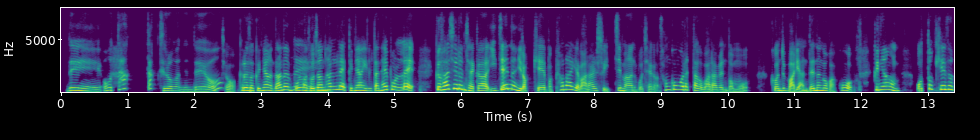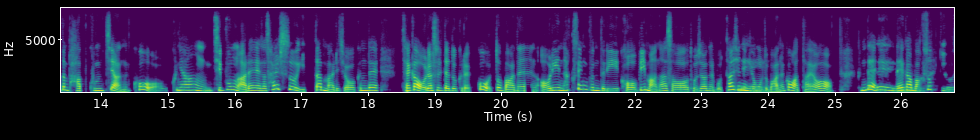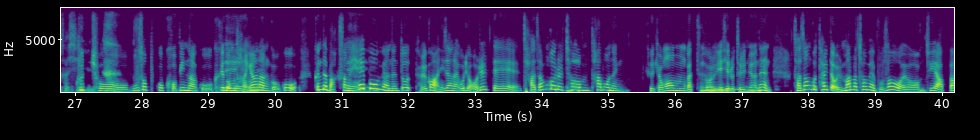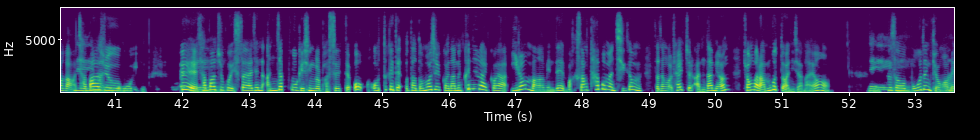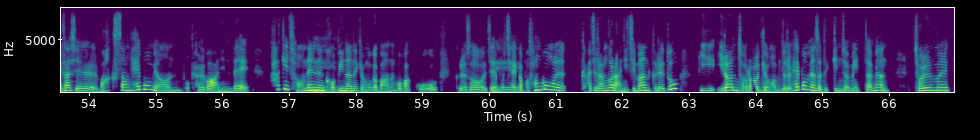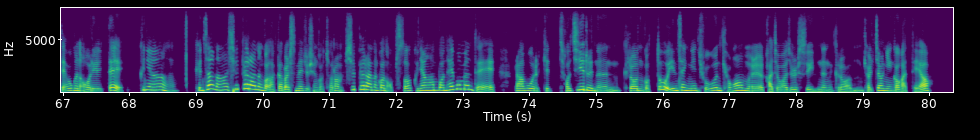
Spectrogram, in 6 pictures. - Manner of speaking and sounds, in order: other background noise; laugh; tsk
- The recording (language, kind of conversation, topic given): Korean, podcast, 한 번의 용기가 중요한 변화를 만든 적이 있나요?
